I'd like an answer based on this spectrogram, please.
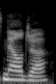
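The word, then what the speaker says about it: neljä: N nja means four say Nell like Nell from tunnel then add y it rhymes with day practice nelja four is like the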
